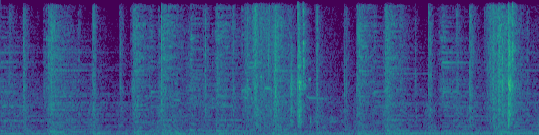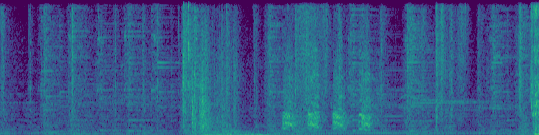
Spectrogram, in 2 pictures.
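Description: A dog barks and yips in a video game battle, the short barks mixed into a steady bed of game sound and clashing noise, with a louder burst of action near the end.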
